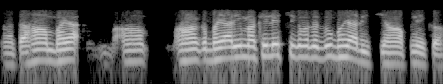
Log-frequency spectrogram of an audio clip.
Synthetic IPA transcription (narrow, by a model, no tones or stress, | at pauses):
ɦt̪ɔɦãbʱəja | ã | ɦãkebʱəjaɾimə̃kelet͡ʃʰikimət̪ləbd̪ubʱəjaɾit͡ʃʰiɦãəpneke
